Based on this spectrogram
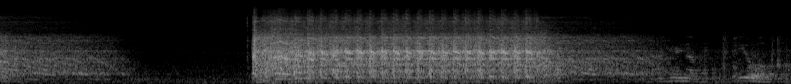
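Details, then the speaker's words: Nissan S14 on a new AEM Infinity ECU with Auto Dream CAS, timing synced at 20 degrees: starter turns the engine at an even quick pace for about three seconds, never fires; fuel pumps go quiet and ECU signal is lost (owner suspects connectivity dropouts). "don't hear fuel pumps anymore we lost signal again what is going on"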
